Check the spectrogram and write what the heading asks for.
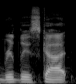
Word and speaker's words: Ridley Scott: So, and then it occurred to me that day that Ridley Scott rhymes with diddly squat.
